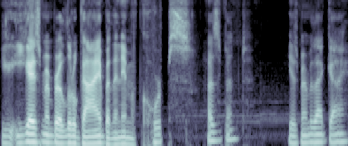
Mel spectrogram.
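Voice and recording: A man talks at a moderate pace, his pitch varying in an ordinary way, in a very clean recording with a silent background.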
